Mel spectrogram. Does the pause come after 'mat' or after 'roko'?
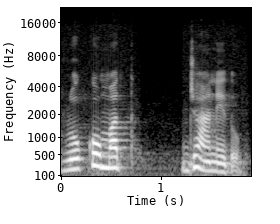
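after mat. There is a pause right after mat. Do not stop him; let him go. "अब मैंने मत के बाद coma लगा दिया"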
